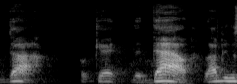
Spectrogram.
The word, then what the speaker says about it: Dao: It's supposed to be the D sound.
